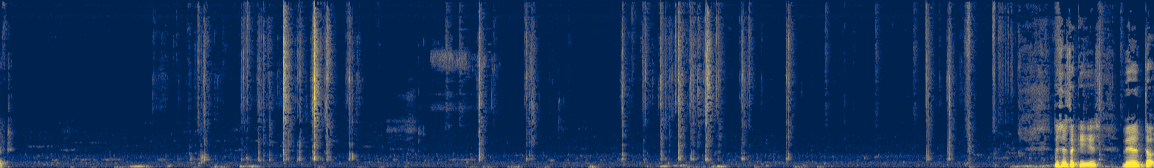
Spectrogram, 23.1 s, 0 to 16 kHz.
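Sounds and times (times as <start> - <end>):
puzzle cube clicking: 3.8 - 7.2, 9.5 - 10.8, 12.4 - 16.0, 18.4 - 19.5.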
